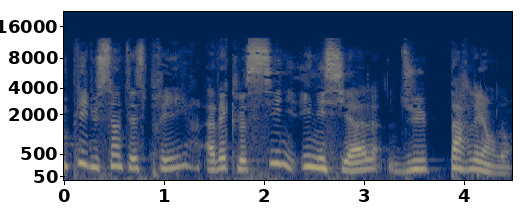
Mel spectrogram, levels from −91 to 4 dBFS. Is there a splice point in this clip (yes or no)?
no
